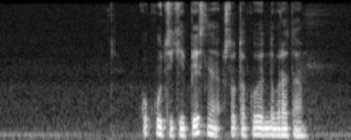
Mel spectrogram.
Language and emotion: Russian, neutral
